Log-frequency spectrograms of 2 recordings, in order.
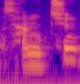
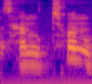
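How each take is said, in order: First: The second syllable has a 'u' vowel. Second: The second syllable has an 'o' vowel. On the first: This is the form most people commonly use. "サンチュンというふうに言うのが一般的には多く使われる" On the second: This is the original standard form. "サンチョンというのがもともと正しくて"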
